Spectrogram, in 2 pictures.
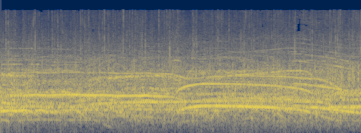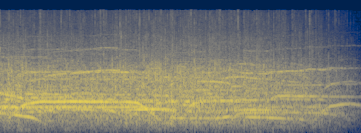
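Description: A crowd cheers and screams loudly in a large hall, then fades.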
